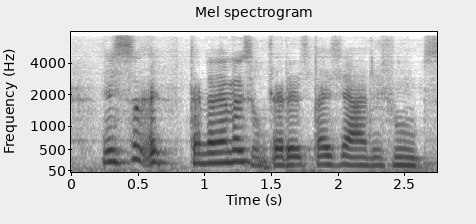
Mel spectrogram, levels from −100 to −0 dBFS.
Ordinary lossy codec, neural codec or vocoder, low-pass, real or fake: none; codec, 24 kHz, 1 kbps, SNAC; 7.2 kHz; fake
